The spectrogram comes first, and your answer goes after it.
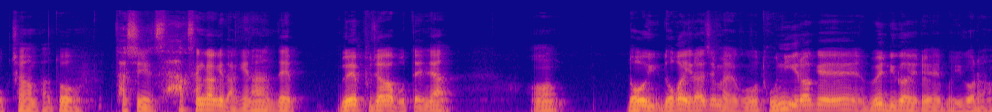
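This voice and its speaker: A man's dark, mellow tone at a fairly slow pace, with ordinary pitch variation. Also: medium pitch for a man. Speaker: stock investing YouTuber, office worker. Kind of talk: casual vlog monologue.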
